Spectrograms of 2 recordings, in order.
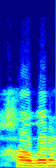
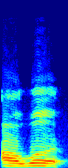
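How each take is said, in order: First: The word starts with an audible h sound. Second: The word starts directly with a vowel sound. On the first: The speaker calls it wrong. "హవర్ అని అనం, H తో pronunciation చేయం" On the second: The speaker calls it right. "అవర్ అని pronunciation చేస్తాం"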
